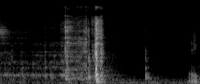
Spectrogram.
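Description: Thin aluminium strip sliding off the end of a tilted magnet array: a brief scrape, then one sharp metallic clack about a second in as it lands, and a lighter tap half a second later.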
